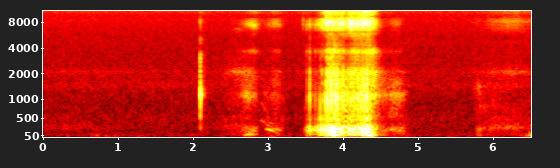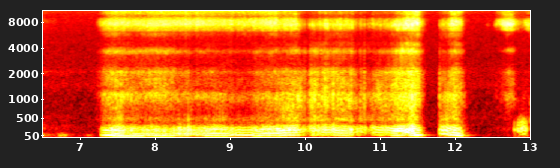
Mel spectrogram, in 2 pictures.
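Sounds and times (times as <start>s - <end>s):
person snoring: 2.8s - 4.6s, 7.3s - 13.0s.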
